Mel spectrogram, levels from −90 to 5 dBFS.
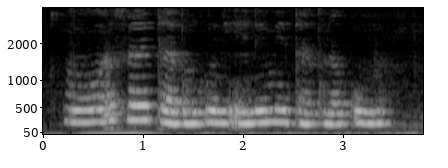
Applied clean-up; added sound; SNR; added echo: none; none; none; reverberation time 0.6 s.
